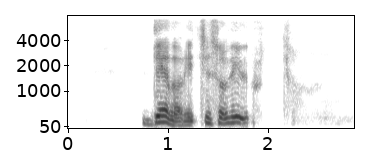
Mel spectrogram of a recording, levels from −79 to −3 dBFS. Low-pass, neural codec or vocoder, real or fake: 7.2 kHz; codec, 16 kHz, 2 kbps, FreqCodec, smaller model; fake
